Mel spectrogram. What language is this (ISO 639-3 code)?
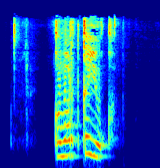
bak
